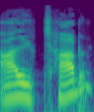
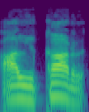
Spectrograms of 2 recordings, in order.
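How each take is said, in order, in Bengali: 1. দ্বিতীয় সিলেবলটি ch ধ্বনি দিয়ে শুরু হয়। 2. দ্বিতীয় সিলেবলটি k ধ্বনি দিয়ে শুরু হয়। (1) "অনেকে ভুল করে উচ্চারণ করে আলছার" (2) "বা আলকার"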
